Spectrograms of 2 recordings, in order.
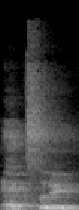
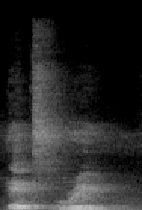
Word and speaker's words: X-ray: An X-ray. Here again, X is pronounced as E-X. X-ray. So this sound begins with A. X begins with A.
